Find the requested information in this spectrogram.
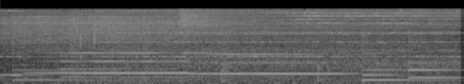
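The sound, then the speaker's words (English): A diesel train slowly pulls into a station with a steady, heavy rumble and sustained tonal whining lines held throughout, growing somewhat louder and shifting in tone near the end. “A diesel train slowly pulls into a station.”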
